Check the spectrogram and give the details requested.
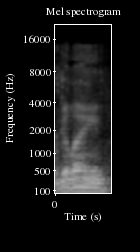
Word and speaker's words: Ghislaine: Um as best as we know, it's been publicly reported that in a 2024 uh Ghislaine Maxwell, or Ghislaine, I think it's how it's pronounced, arranged and wired $1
